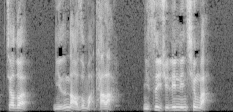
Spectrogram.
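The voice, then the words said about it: Shanghainese dialect. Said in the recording (Chinese): “用上海话”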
